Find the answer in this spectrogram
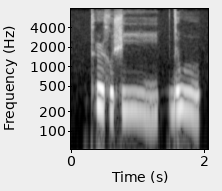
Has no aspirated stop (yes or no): no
